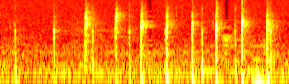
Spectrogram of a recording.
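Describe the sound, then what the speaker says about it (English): Light golf clap from a small group on a sports talk show, a quick run of soft, sharp claps at an uneven rhythm, close and clear with no talking. "We'll give a little golf clap"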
